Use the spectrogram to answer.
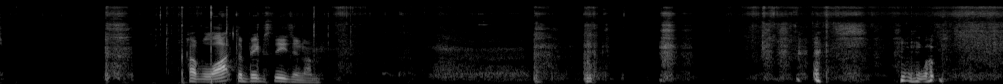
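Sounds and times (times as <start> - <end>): person breathing faintly: 4.0 - 5.8.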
